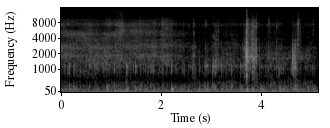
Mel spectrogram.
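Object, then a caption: Glossy paper magazine page. Long nails tap quickly and scratch on an illustration in an open magazine with glossy pages. Quiet, bright, crackly scratching and soft taps run throughout, with a sharper, louder tap near the end.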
